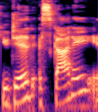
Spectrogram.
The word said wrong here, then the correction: ESADE: am I pronouncing it correctly, in Barcelona? – ESADE, E-S-A-D-E.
